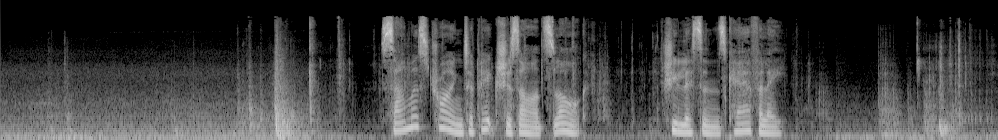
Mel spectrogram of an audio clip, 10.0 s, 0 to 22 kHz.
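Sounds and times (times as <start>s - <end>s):
van door shutting as someone climbs into the van: 1.7s - 3.3s
speech: 3.9s - 7.9s.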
